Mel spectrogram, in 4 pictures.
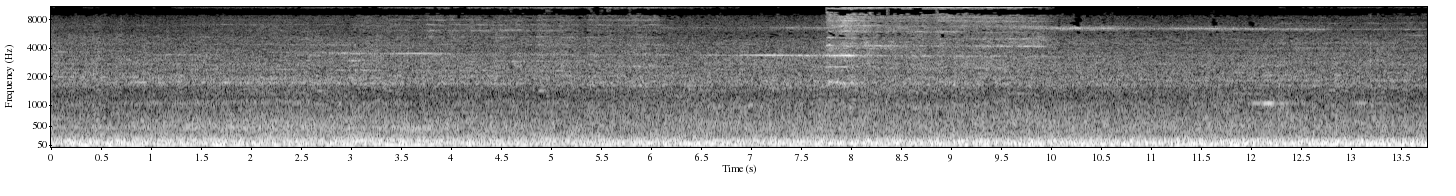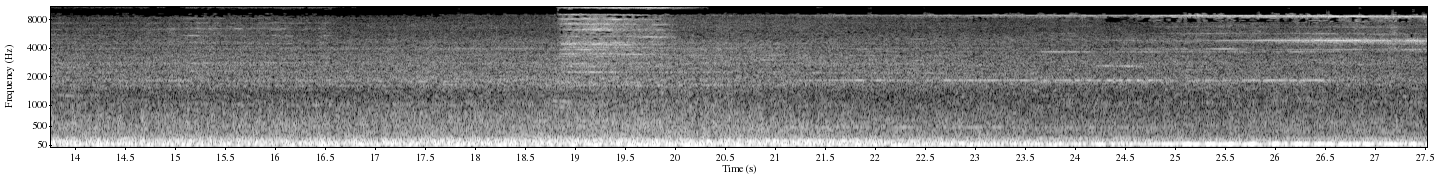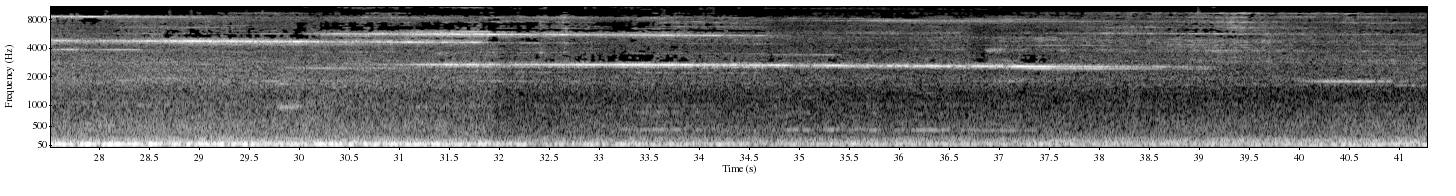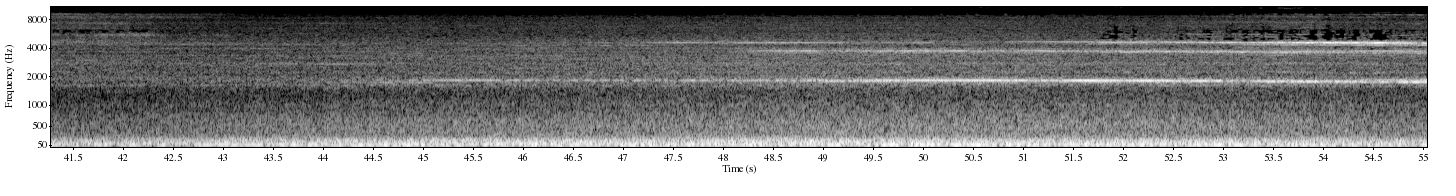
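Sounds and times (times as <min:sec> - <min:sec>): freight train wheels rumbling on rail: 0:00.0 - 0:55.0
high-pitched wheel squeals: 0:01.2 - 0:16.6, 0:18.8 - 0:20.6, 0:21.2 - 0:42.9, 0:44.2 - 0:55.0.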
